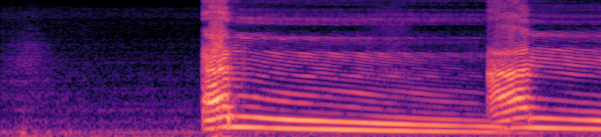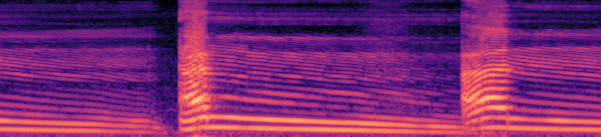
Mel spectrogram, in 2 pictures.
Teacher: And in the sides closed, the sound goes back and comes from the nose. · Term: noon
